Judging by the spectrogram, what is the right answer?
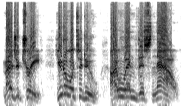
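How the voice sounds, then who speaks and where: A man voicing a boastful alien warrior who declaims loudly and bombastically in a superhero story. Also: huge pitch swings, measured pace, slightly rough, full character voice. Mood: resolute. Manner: loud, booming boasts.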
